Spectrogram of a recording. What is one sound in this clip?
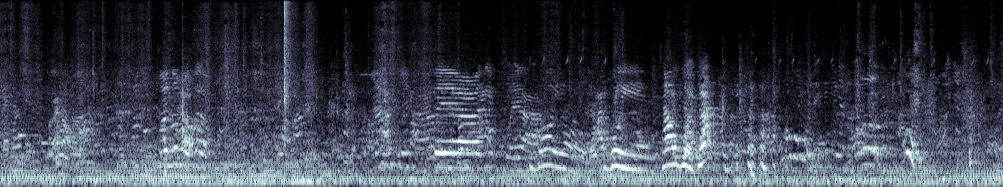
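Women talk casually at close range.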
